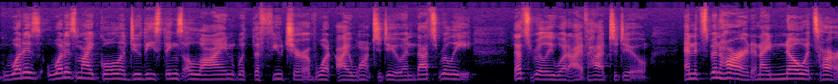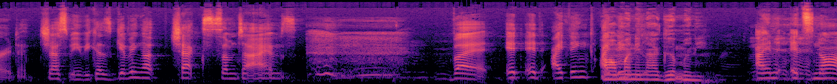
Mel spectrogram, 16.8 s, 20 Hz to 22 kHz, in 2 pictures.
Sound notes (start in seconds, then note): 11.5 gasping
